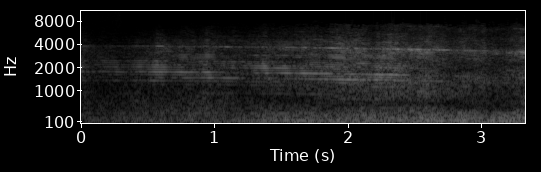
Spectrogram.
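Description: Steady ambience on the departure level of an airport: a continuous broad roar like aircraft engine noise that stays even and slightly swells toward the end, with no voices.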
